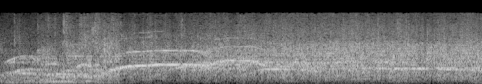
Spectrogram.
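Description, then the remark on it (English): A large indoor audience at a national spelling bee claps loudly and steadily, a dense wash of applause with scattered cheers and whoops rising above it throughout. “Yeah, clap.”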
